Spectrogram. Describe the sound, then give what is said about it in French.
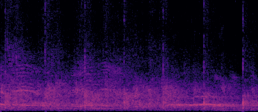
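A crowd applauds a preacher's joke about the tithe, a dense, even patter of many hands clapping at once that holds a constant level for the whole short stretch. “On l'applaudit.”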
